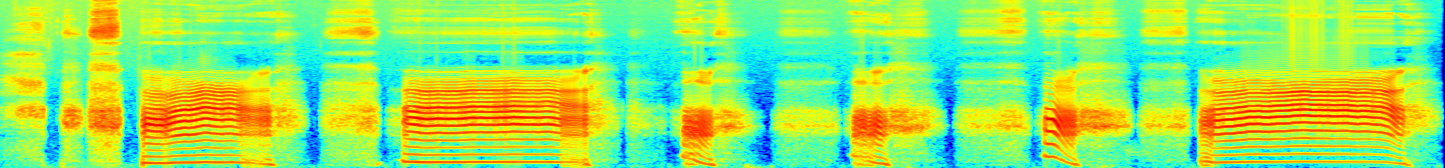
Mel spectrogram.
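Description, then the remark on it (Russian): A man imitates a bull moose's rutting call, the call he uses to lure bulls during the rut: three long, deep, droning groans with strong harmonics, separated by short breathy grunts and gasps, fairly loud throughout. “Вот я, значит, изображу прямо реальный голос, с которым я подманиваю самцов. Это вот так кричат самцы.”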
